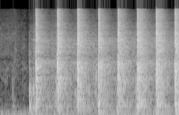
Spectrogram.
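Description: A rounded hammer tapping a round sheet-metal collar to seat it in the opening of a sheet-metal fireplace chase cap: a quick, even run of sharp metallic strikes, about four a second, starting about half a second in.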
